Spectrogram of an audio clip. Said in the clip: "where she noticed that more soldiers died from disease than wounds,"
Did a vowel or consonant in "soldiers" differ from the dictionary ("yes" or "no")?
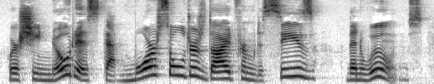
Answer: no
